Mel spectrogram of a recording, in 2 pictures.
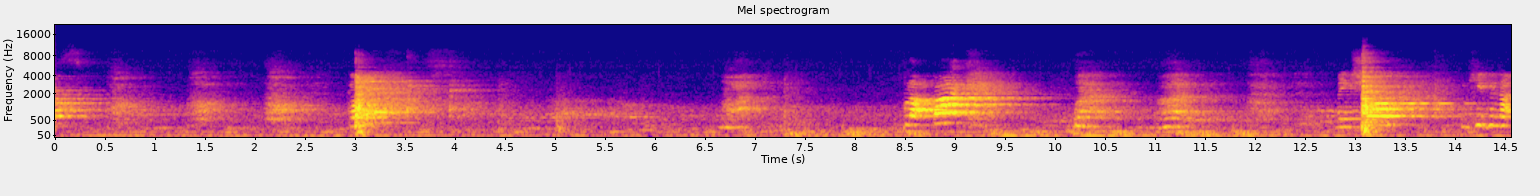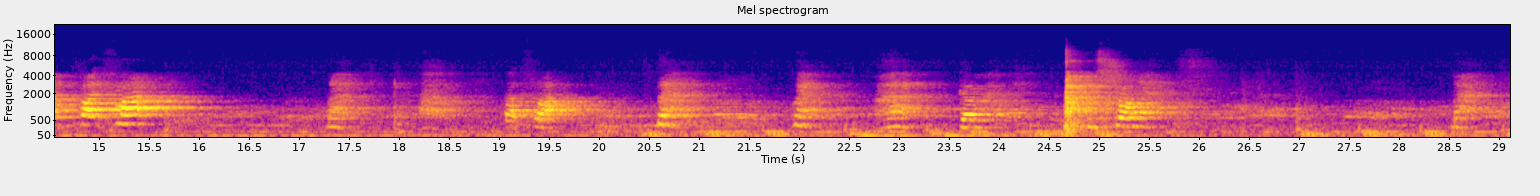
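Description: Three heavy thuds about ten seconds apart as a plate-loaded barbell is set down and feet land on the floor during clean-and-press and jump-out push-up reps. A woman's voice is heard between them.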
